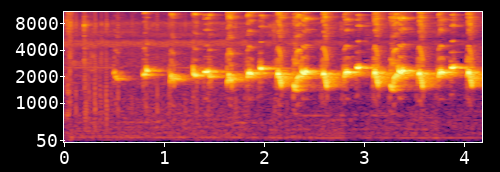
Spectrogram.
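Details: Lively sooty-headed bulbul song used to lure young birds. After a quiet start, liquid slurred whistles roll out in a steady, quickening series of about fifteen notes, with a faint low hum beneath.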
